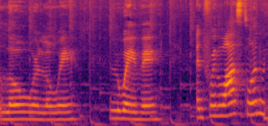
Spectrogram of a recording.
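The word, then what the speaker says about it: Loewe: at first as well so it's low or low a it should be pronounced with time and as i shop more and more for this brand i realized it was pronounced lueve now because my spanish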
